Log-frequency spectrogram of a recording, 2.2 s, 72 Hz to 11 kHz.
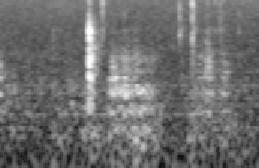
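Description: Near silence with a few faint plastic clicks and light rubbing as a snagless boot is worked along an Ethernet cable toward its RJ45 connector, a tight fit.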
